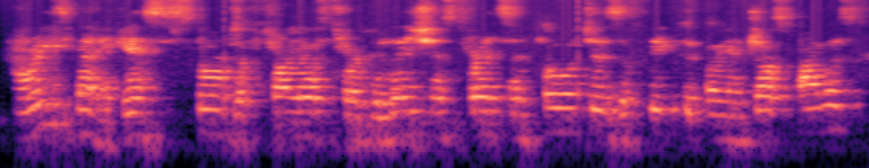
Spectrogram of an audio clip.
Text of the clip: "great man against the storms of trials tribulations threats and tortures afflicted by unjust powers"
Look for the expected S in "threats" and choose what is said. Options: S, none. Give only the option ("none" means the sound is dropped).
S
